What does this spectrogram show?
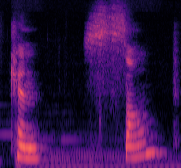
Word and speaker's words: consumption: the noun is consumption, consumption. The second syllable has the main stress, and that's why that U should be said with a sound. But the O is said with the schwa sound.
